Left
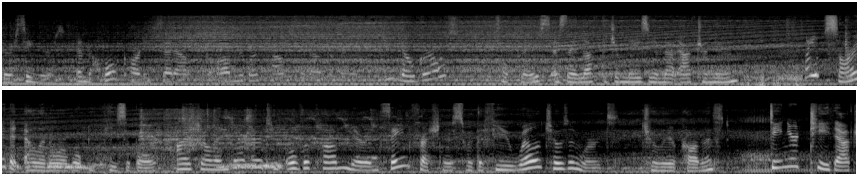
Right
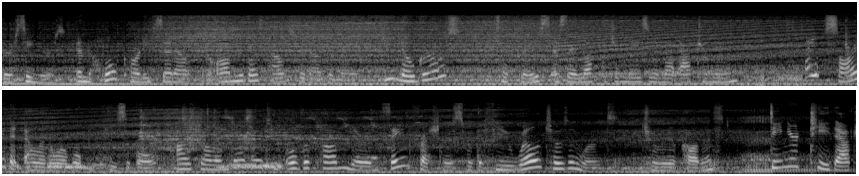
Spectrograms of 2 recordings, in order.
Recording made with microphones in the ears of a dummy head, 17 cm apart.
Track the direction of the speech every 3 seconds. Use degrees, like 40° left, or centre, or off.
40° right, 30° right, 20° left, 20° left, 20° left, 20° left.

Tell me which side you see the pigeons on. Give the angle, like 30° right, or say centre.
10° left.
